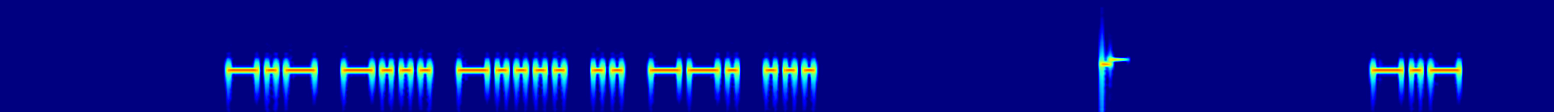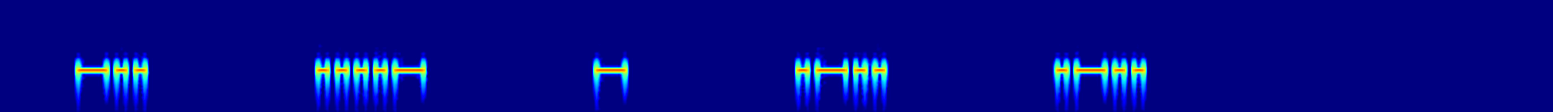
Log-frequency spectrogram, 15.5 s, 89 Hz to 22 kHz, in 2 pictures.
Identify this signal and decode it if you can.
Morse code, heard as a keyed tone, about 25 wpm, spaced as for 13 wpm, 700 Hz. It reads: KB6IGS KD4TLL
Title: USA Call Signs - 6 Characters - 6x Character Spacing - 25wpm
